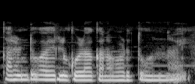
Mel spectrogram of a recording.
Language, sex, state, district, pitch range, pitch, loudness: Telugu, female, Telangana, Mahabubabad, 195-215 Hz, 205 Hz, -13 LUFS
